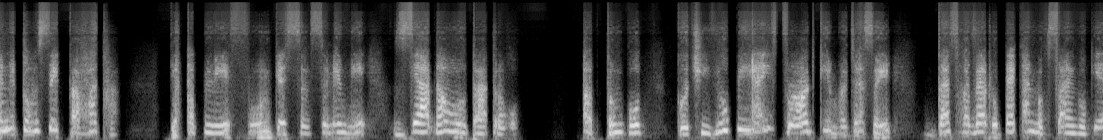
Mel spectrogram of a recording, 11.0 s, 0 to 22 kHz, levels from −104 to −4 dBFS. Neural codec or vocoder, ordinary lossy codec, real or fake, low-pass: codec, 44.1 kHz, 0.9 kbps, DAC; Opus, 24 kbps; fake; 19.8 kHz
